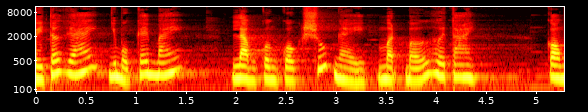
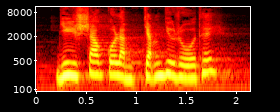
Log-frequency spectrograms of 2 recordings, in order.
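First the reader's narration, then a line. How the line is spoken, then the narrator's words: Harsh snap. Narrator (Vietnamese): Người kia nạt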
